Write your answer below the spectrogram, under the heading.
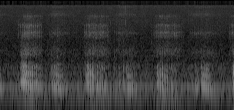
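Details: Sleeping pet cat snoring softly indoors, slow rhythmic breaths with a rough, buzzy rasp on each intake, about one every second and a half, over a steady low hum.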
